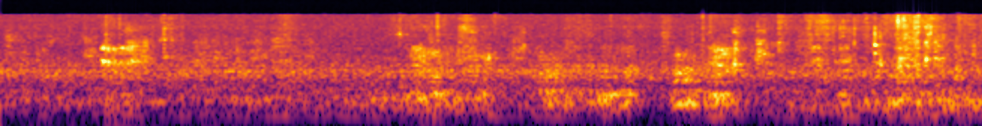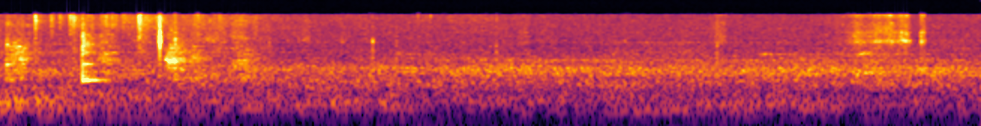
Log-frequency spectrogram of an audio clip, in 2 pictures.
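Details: Collie-cross dogs Badger and Pirate in a play fight: short gruff growls and snarls cluster in the middle, mixed with scrabbling and a few sharp knocks, then quieter background.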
